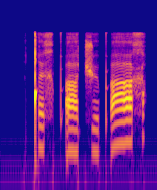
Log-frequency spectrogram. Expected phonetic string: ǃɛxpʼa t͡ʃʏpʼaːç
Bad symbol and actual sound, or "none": ç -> x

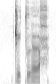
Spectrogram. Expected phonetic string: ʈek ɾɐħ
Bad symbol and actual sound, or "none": ɾ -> l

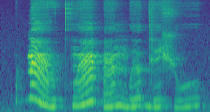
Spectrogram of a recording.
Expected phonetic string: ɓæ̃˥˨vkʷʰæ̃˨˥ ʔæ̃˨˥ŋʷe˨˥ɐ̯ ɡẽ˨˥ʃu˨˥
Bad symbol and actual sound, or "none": ẽ˨˥ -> e˨˥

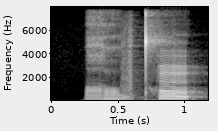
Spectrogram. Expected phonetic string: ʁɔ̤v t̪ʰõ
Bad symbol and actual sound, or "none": none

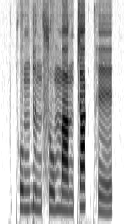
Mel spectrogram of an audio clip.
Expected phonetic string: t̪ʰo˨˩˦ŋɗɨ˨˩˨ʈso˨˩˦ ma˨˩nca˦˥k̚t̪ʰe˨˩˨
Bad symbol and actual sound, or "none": ʈ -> n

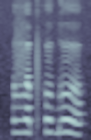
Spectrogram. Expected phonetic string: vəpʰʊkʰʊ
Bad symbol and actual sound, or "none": kʰ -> ɡ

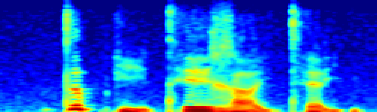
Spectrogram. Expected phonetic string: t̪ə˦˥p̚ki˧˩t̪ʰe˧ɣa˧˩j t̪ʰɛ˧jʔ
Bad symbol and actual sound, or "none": ɛ˧ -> ɛ̰˧˨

